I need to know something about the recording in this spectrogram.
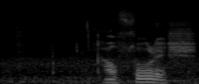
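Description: A young man speaks close to a clip-on microphone.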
